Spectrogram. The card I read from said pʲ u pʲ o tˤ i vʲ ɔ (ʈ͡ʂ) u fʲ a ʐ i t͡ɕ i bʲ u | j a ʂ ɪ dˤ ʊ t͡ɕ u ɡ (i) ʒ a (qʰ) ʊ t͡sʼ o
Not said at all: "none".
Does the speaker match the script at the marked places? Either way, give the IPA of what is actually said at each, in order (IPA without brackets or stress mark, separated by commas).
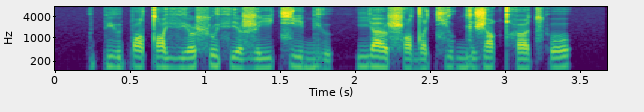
ʂ, ɪ, qʰ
